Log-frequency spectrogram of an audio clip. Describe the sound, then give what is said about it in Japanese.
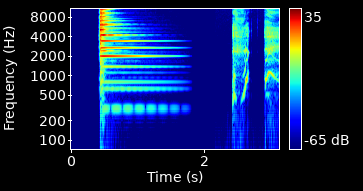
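A gong signals the start of a match with one loud metallic strike whose bright, ringing tone fades over about a second. Two brief vocal sounds follow after a pause. “ゴングは勝負の始まりですよ。”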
